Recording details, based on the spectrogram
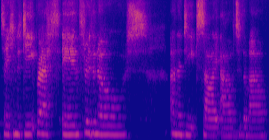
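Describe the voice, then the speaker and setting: Slow-paced woman guiding yoga, echoey room. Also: mid-range voice, little pitch movement, a little mellow. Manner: soothing, unhurried, with long pauses between phrases. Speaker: yoga teacher. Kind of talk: guided yin yoga and relaxation instruction. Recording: echoey room with background noise.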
